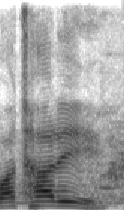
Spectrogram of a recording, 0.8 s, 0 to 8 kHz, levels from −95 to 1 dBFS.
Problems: constant background noise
